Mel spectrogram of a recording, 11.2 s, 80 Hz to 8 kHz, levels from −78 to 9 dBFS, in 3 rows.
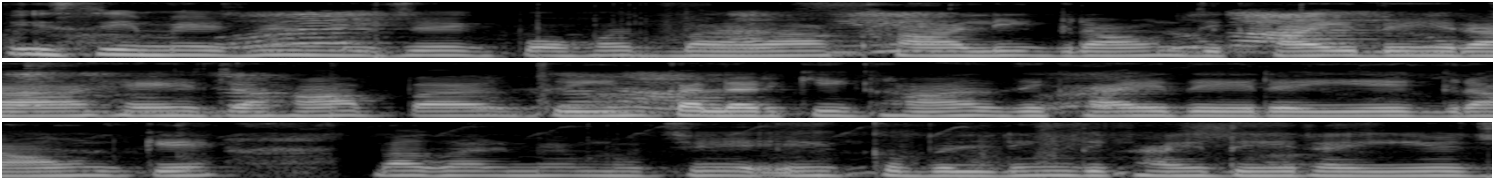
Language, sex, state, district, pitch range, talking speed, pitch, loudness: Hindi, female, Jharkhand, Jamtara, 175-185 Hz, 180 wpm, 180 Hz, -25 LUFS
